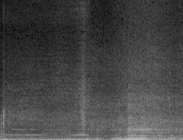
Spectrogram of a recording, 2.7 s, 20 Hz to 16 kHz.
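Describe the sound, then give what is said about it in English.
Engine of a Porsche 911 Carrera humming steadily, then swelling into a brief rising rev near the end, with no talk. “A little far for my 10-speed, but child's play for this. The Porsche 911 Carrera.”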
